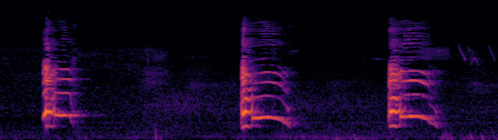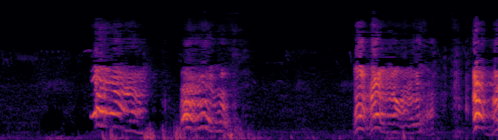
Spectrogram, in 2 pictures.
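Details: Crazy, hyperactive Siberian Husky gives three sharp descending yelps about two seconds apart, then shifts into longer wavering howl-like vocalizations in quick succession, with faint background rustling.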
